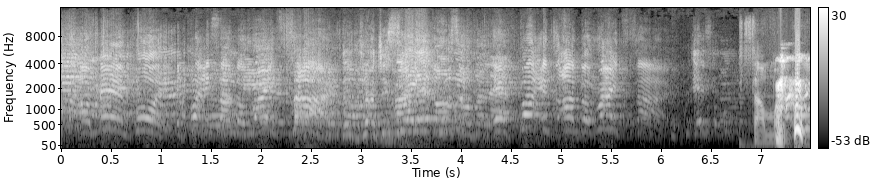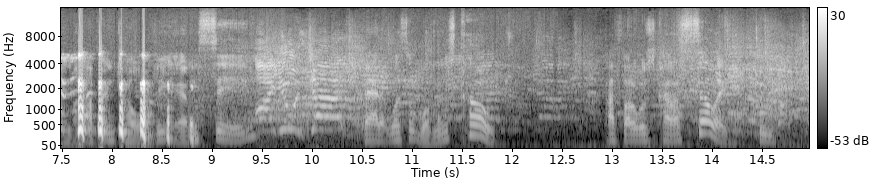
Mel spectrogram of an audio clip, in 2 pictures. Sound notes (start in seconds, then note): 7.1 laughing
